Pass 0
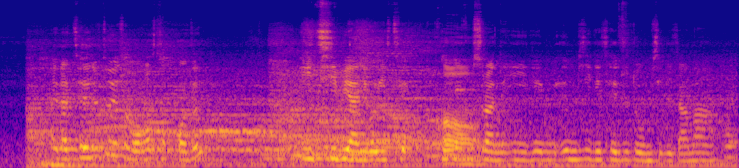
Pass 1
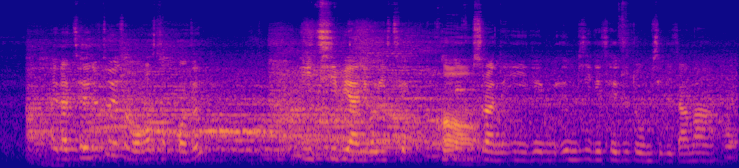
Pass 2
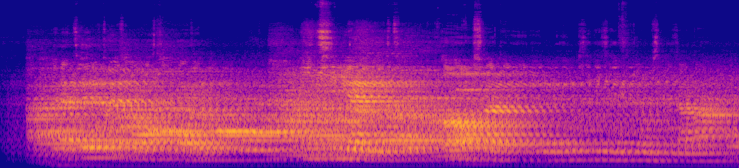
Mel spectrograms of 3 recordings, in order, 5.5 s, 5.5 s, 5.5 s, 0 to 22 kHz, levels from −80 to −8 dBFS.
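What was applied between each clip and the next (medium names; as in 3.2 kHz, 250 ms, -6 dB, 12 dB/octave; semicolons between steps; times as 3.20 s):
high-pass 1.1 kHz 12 dB/octave
spring tank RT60 1.5 s, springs 51 ms, chirp 75 ms, DRR -8.5 dB; trim -2 dB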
